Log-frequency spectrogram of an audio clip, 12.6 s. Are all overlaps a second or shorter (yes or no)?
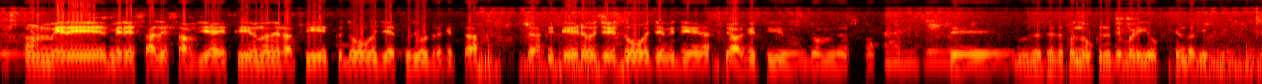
yes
